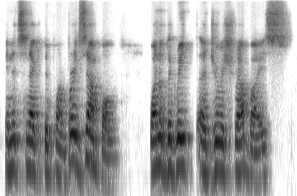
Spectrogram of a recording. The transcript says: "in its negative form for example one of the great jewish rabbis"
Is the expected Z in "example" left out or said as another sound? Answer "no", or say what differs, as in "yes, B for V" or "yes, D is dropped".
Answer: no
